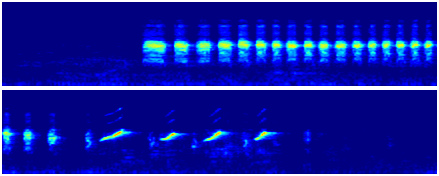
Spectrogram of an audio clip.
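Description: Common iora (sirtu) singing: a rapid trill of about ten notes a second lasting some three seconds, then four quick rising whistles.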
